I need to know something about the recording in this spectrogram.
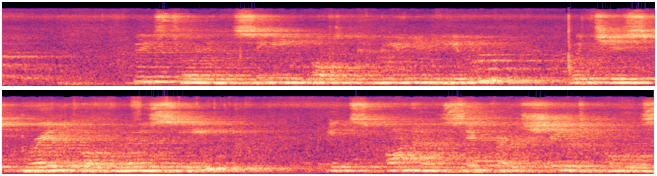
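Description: A congregation sings together in a large echoing hall.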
